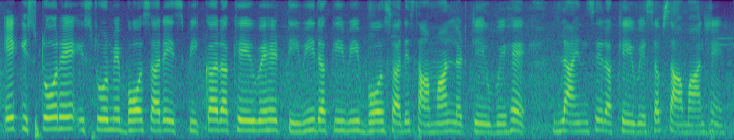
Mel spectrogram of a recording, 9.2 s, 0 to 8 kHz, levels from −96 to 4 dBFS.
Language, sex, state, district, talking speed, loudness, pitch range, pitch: Hindi, female, Haryana, Rohtak, 175 wpm, -16 LUFS, 190-220 Hz, 210 Hz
